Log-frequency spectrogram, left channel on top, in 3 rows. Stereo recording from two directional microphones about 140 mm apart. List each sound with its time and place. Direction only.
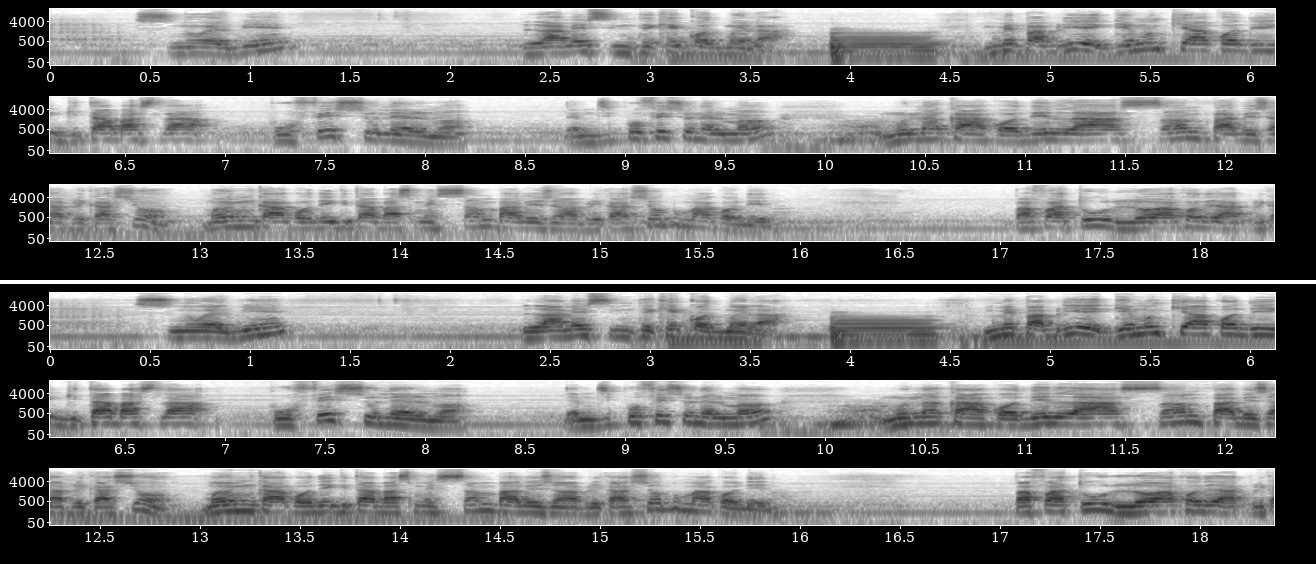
0.4 s speech: 35° right (ahead or behind)
2.3 s speech: 30° right (ahead or behind)
3.8 s music: centre (ahead or behind)
4.7 s a man's voice: 25° right (ahead or behind)
17.0 s a man's voice: 25° right (ahead or behind)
